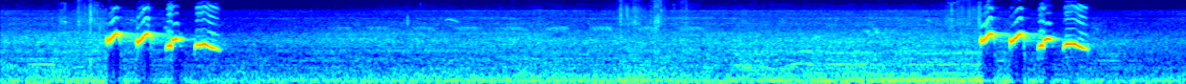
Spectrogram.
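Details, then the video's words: Red-whiskered bulbul chirps intended to spur males to sing: two rapid runs of four short whistled notes, each run stepping slightly downward, about four seconds apart, against faint background noise. "นกหัวจุก birds - เสียงนกร้องเจี๊ยก ๆ กระตุ้นการขับขานของนกตัวผู้"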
